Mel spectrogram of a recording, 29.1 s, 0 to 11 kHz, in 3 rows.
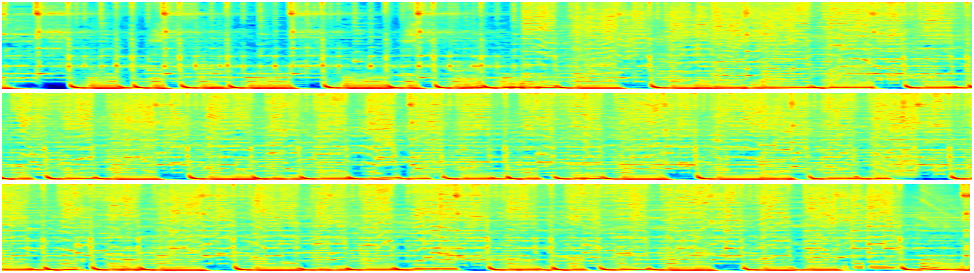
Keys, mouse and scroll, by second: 0.6 alt+scroll down 1, 1.2 alt+scroll up 1, 2.4-4.1 drag, 4.1 ctrl+scroll up 1, 5.2 scroll up 2, 8.6-9.7 drag, 9.7-10.1 scroll down 2, 10.6 scroll down 1, 12.7 v, 13.3-20.8 drag, 24.4 click, 26.1-26.6 alt+scroll down 2, 27.2-27.6 ctrl+scroll down 1, 28.9 scroll up 1.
